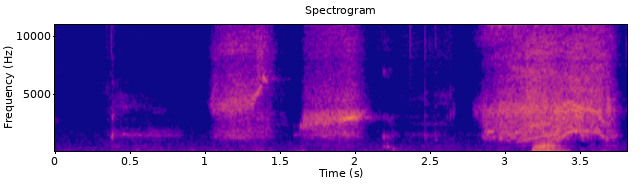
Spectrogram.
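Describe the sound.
Someone tries to imitate a referee's whistle by mouth, producing four short, airy blasts with only a faint whistling tone, the last one longest and loudest. No one speaks.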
